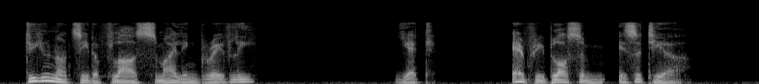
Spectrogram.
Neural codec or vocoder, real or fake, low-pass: none; real; 7.2 kHz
